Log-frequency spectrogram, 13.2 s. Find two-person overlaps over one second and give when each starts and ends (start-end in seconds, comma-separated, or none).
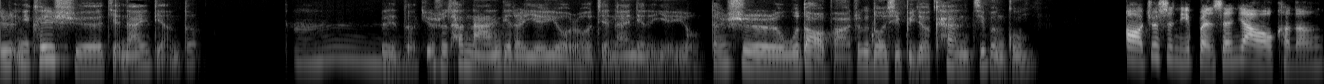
none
